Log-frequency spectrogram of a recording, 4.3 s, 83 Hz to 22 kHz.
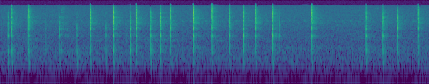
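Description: Fingertips and nails quickly tap and scratch the glossy blue plastic back of a hollow paddle hairbrush, making 22 sharp, dry clicks at an uneven pace. Each tap is bright and hollow, centred around 2 kHz with high overtones, and dies away almost at once with no low end.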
